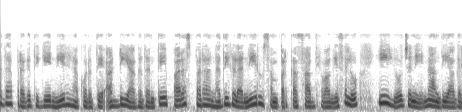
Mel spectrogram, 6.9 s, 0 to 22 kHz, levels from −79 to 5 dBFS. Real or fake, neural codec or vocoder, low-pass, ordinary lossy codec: real; none; 7.2 kHz; none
